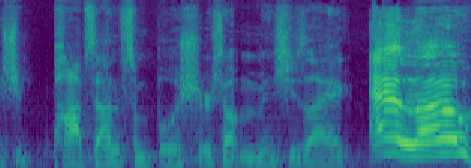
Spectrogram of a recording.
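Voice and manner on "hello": sudden, very high, shrill, very loud outburst. Imagining a woman in chat popping out of a bush: impression of her. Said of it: "That was a perfect impression".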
